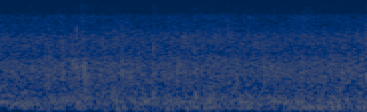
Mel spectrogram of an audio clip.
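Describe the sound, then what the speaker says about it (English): Monsoon rain falling at night in Maui, a steady dense hiss of drops on surfaces with no letup, fairly faint and even throughout. "Now, check out the monsoon."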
